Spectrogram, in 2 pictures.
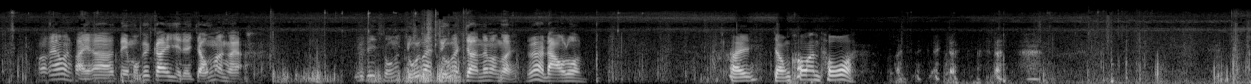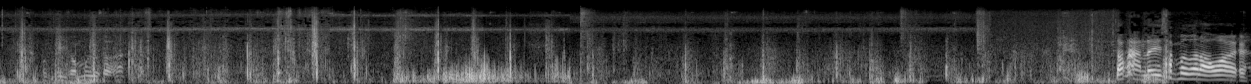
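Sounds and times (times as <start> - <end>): footsteps on dirt trail: 0.0 - 24.5
leaves and twigs crunching: 8.9 - 24.5.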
